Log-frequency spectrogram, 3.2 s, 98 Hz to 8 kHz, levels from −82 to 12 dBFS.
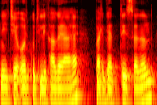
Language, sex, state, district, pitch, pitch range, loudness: Hindi, male, Jharkhand, Ranchi, 105 Hz, 100-115 Hz, -13 LUFS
